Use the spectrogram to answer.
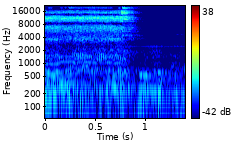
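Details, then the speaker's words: Prophy polishing demonstration: high hissing whir of a slow-speed handpiece with prophy angle, cup and prophy paste, fading at the end, polishing distal, facial and mesial surfaces with light pressure. "But you can see that I'm focusing on distal, facial, mesial, and I'm going around and consciously thinking of those surfaces as I adapt the cup. And I'm applying a little bit of pressure when I do that."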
